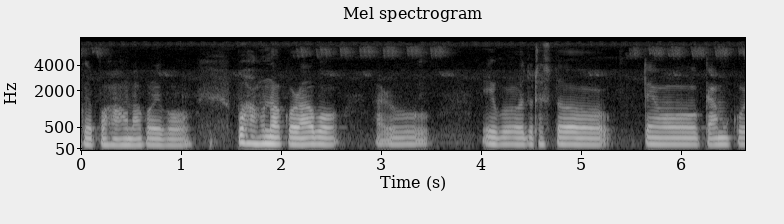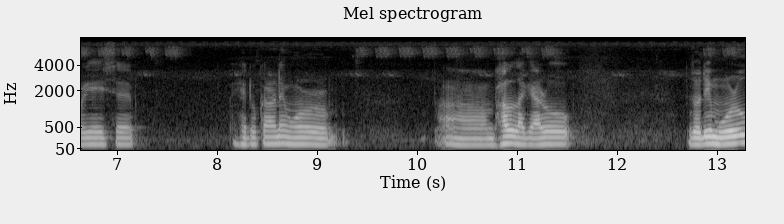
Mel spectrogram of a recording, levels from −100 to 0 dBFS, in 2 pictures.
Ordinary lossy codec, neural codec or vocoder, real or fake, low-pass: MP3, 64 kbps; none; real; 7.2 kHz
